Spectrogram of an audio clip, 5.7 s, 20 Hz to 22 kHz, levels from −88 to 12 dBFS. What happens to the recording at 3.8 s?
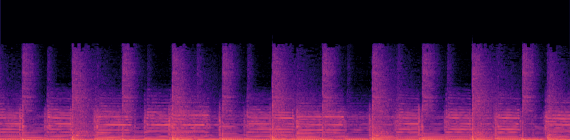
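At 3.8 s the audio sits inside a run of periodic USB or driver dropouts lasting from 1.34 s to 5.34 s, though no tick falls on that exact moment. Every 2.0 s, roughly three times, the bus or driver stalls and about half a millisecond of audio is replaced by silence, giving a short tick. Their strict, even spacing, heard only while sound is present, separates them from random clicks or irregular buffer underruns.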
